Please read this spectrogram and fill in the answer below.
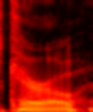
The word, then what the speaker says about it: Cairo: It's pronounced Cairo in Illinois. The one in Illinois is.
